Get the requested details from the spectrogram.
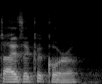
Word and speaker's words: Isaac Okoro: I looked it up. It's just Isaac. I don't know why I heard it pronounced a different way from somebody, but just Isaac Okoro.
